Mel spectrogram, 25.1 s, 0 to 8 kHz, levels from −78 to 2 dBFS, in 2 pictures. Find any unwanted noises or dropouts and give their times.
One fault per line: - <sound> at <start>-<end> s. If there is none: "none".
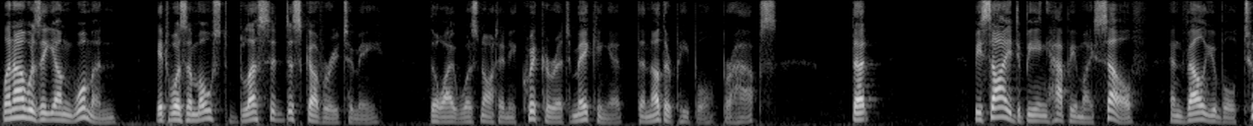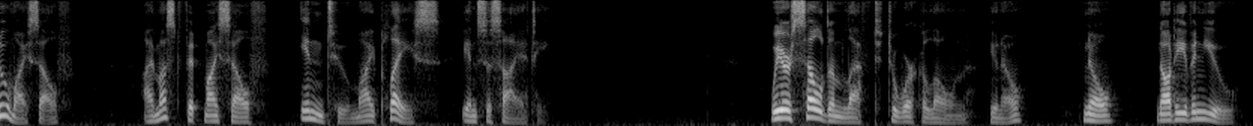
none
